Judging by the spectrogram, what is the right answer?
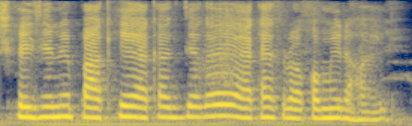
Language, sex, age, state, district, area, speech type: Bengali, female, 60+, West Bengal, Uttar Dinajpur, urban, spontaneous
